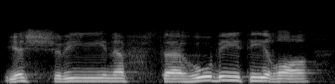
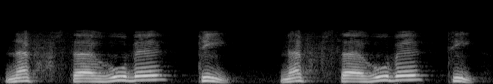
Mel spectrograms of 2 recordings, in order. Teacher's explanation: الكسر يبدأ من حرف التاء لا يبدأ من الباء قبلها · Shown in: second take · يعني لا نقول يشري نفسه بتغاء، من يفعل ذلك يكون قد كسر أو خفض فكه قبل الأوان، عليه أن يصبر حتى يصل إلى حرف التاء.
